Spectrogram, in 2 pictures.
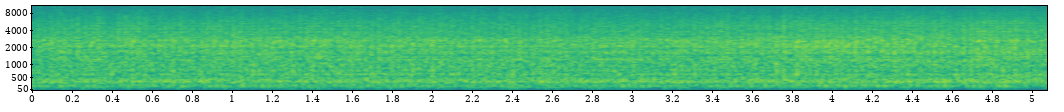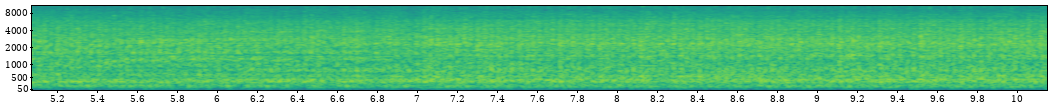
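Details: Triumph 955i at idle with a busy, tinny clatter and no clear beat; the noise is constant, worse when the engine is hot and louder on the left side. The owner suspects clutch or valves, unconfirmed.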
